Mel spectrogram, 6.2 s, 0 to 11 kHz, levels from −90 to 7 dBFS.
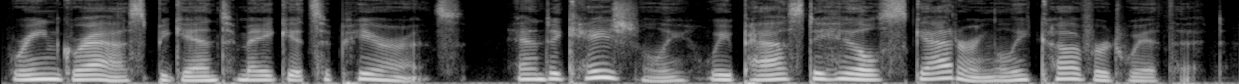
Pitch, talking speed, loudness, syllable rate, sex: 185 Hz, 165 wpm, -16 LUFS, 5.3 syllables/s, female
